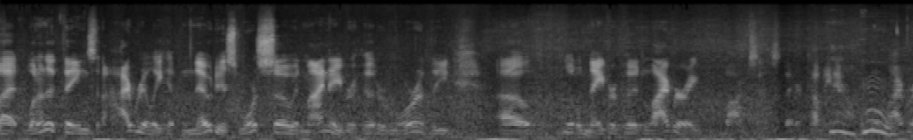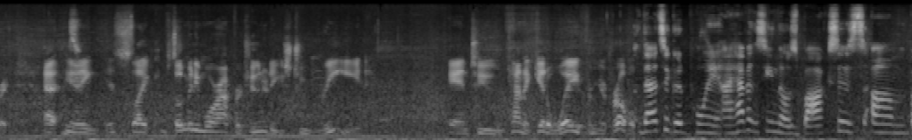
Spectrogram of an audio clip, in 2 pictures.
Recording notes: On Location at Duplin Winery in Panama City Beach. From Duplin Winery PCB.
